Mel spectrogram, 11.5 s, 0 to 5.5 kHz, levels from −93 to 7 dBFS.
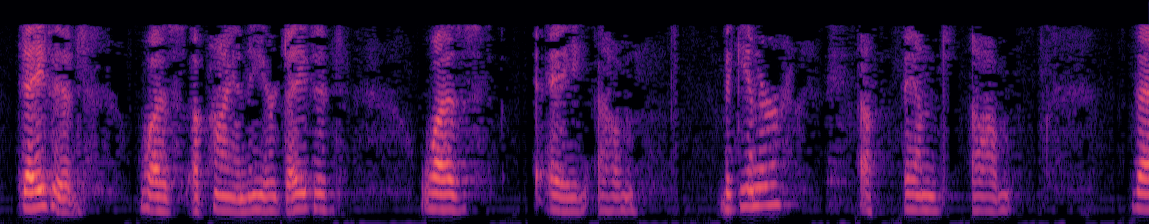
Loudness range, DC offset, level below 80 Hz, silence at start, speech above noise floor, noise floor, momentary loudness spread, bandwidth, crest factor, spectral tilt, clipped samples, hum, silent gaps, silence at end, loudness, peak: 7 LU; under 0.1%; under -90 dBFS; 0.2 s; 35 dB; -65 dBFS; 20 LU; 4.3 kHz; 24 dB; -8 dB/octave; under 0.1%; none; none; 0 s; -31 LUFS; -8 dBFS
